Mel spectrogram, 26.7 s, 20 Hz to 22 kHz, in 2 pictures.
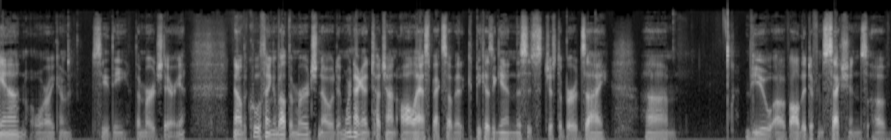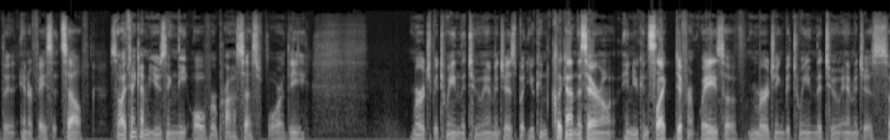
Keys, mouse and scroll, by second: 1.0 2, 9.0 click, 21.8 click.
